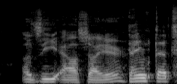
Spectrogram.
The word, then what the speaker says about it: Azeez Al-Shaair: Azeez Al-Shaair.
